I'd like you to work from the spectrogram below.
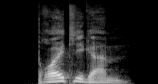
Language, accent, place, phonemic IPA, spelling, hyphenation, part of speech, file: German, Germany, Berlin, /ˈbʁɔʏtɪɡam/, Bräutigam, Bräu‧ti‧gam, noun, De-Bräutigam.ogg
- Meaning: bridegroom (a man with regard to his wedding)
